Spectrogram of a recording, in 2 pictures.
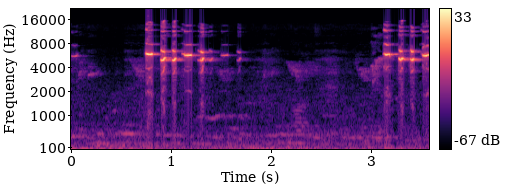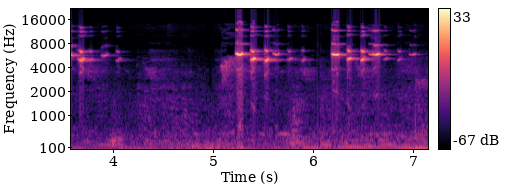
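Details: A captive female Himalayan goldfinch gives four bursts of quick, bright, tinkling call notes, five or six per burst, spaced a second or two apart. These calls are used to stimulate and train male goldfinches to sing.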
